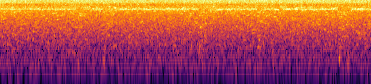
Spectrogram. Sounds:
Cough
